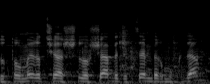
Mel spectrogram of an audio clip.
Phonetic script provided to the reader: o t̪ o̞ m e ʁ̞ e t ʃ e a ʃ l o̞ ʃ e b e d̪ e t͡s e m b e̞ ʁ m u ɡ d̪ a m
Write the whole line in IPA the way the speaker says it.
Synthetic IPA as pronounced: o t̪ o̞ m e ʁ̞ e t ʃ e a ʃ l o̞ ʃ a b e d̪ e t͡s e m b e̞ ʁ m u k d̪ a m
